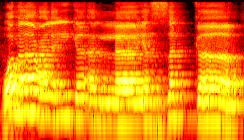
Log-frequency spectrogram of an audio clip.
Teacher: نرمی سے پڑھیں گے، عین وسط حلق سے، کاف باریک پڑھیں گے۔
